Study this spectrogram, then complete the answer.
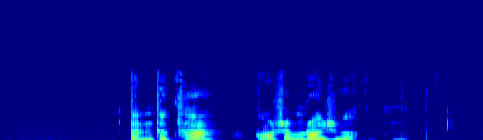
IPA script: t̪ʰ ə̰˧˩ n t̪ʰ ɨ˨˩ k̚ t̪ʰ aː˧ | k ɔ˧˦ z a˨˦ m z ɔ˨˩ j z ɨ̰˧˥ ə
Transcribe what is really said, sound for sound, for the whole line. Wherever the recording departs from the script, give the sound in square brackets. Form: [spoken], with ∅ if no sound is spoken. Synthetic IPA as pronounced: [t̪] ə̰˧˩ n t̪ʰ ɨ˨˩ k̚ t̪ʰ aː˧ | k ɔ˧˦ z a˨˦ [ŋ] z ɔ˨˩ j z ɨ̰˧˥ ə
